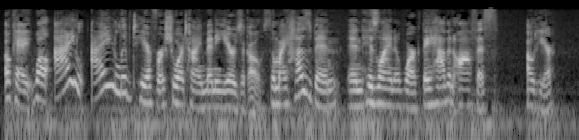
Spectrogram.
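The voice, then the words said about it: Boston accent. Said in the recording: “comes to us from Boston, and based on your accent, you've been there for a long time”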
